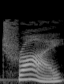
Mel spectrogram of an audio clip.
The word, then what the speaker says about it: trie: A try, pronounced try, is a specialized treelike data structure used to store collections of strings.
